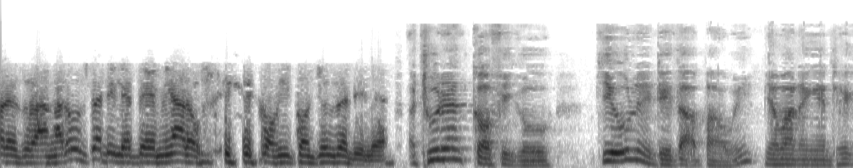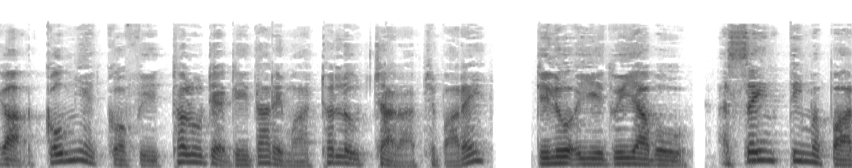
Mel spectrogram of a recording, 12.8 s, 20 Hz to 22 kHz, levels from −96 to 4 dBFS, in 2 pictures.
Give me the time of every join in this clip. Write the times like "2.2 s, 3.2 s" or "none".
3.0 s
